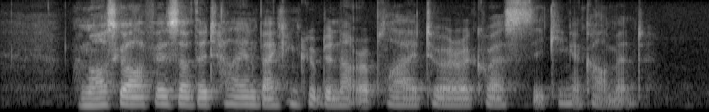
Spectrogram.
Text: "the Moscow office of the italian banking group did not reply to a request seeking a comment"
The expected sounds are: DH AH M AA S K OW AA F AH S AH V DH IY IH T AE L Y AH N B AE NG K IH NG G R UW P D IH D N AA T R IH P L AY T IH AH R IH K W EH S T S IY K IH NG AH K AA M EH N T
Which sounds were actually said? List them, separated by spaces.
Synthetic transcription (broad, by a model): DH AH M AA S K OW AA F AH S AH V DH IY IH T AE L Y AH N B AE NG K IH NG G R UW P D IH D N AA T R IH P L AY T IH AH R IH K W EH S T S IY K IH NG AH K AA M EH N T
